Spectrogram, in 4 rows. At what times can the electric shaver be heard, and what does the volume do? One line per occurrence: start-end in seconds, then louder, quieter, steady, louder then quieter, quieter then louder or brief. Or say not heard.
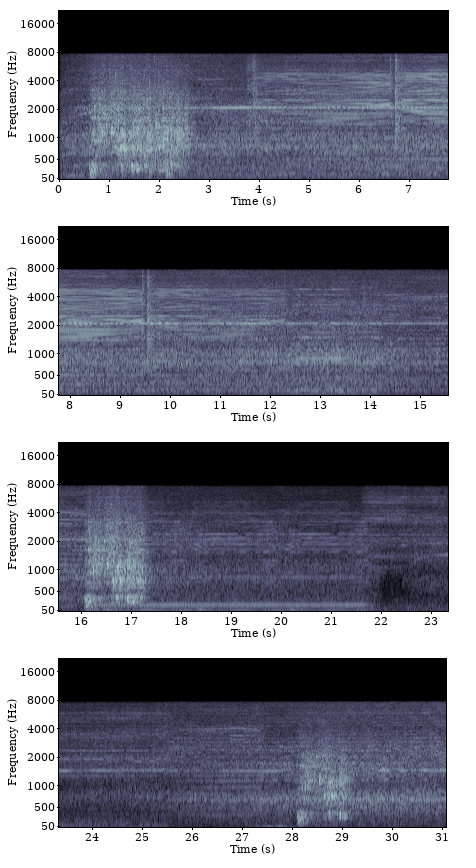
3.7-27.6 quieter.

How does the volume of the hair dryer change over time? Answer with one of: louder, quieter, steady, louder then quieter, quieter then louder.
quieter then louder.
